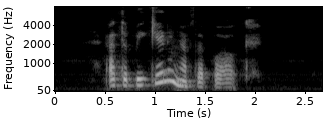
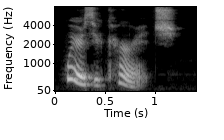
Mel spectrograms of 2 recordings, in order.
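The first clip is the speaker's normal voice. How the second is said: a sharp, louder challenge; mock-stern old doll, higher and louder; scolding; 5 semitones higher, 6 dB louder than usual. A narrator's reading. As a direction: prod him, scornful.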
